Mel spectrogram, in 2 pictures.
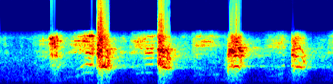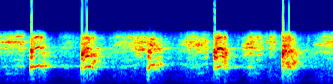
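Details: Pet Staffordshire Bull Terriers, including Alfie, playing; sharp yips and barks repeated roughly every half second to second, mixed with growly grumbles between them, some sharp knocks from the dogs' movement.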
